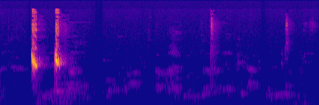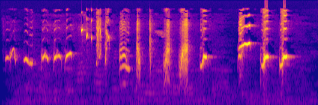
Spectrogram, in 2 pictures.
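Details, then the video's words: Energetic Greater green leafbird song showing off mimicry of other songbirds; two isolated chirps, a silence, then a fast string of warbled, whistled and sharp rising notes growing louder. "BURUNG CUCAK IJO GACOR EMOSI NGENTROK BONGKAR ISIAN , Murai, Poksay, Cililin, Kapas tembak, Kenari"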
